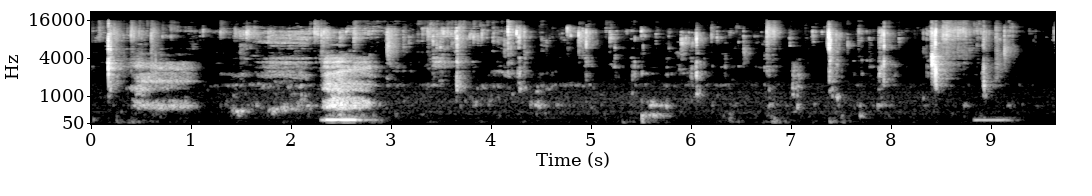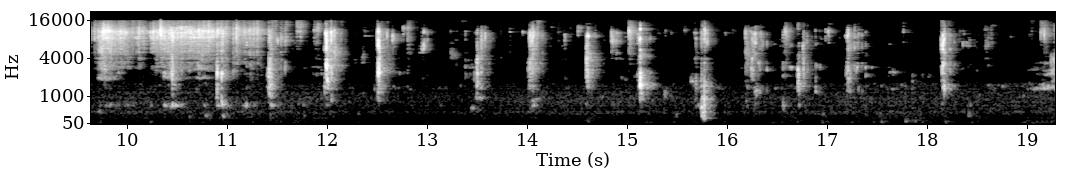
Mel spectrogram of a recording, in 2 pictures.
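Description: Close-miked chewing of grilled beef rib meat: a dense run of wet, sticky mouth clicks and smacks with short gaps between them, and a few fuller bursts near the start and about nine seconds in.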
